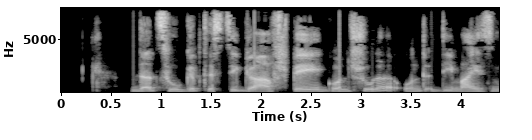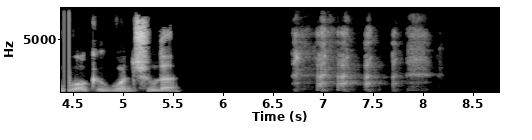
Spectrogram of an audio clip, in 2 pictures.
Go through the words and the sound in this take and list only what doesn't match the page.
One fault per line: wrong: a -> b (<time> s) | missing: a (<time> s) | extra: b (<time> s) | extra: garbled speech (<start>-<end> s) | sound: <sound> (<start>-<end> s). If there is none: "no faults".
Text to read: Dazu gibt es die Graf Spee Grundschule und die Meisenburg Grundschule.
sound: dropout (4.4-4.5 s)
sound: laugh (6.7-8.2 s)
